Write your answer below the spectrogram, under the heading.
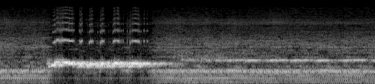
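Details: Zebra dove (perkutut, Banjar Petung type) singing: a quick burst of about six soft, rolling mid-pitched coos in one second, over a steady faint background hum.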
